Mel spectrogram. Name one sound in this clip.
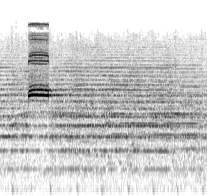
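A volleyball bounces on a hard floor.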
